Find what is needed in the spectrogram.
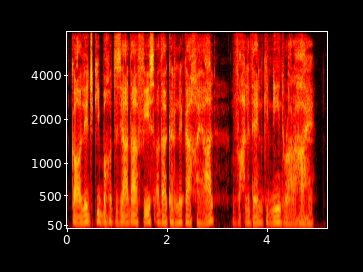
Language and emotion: Urdu, fearful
